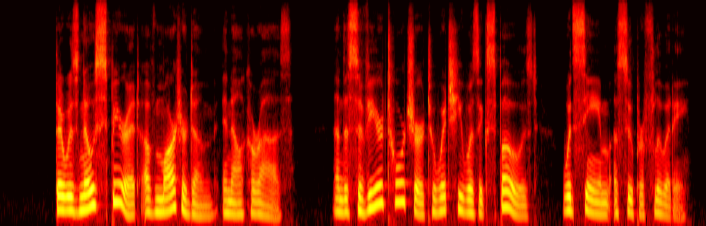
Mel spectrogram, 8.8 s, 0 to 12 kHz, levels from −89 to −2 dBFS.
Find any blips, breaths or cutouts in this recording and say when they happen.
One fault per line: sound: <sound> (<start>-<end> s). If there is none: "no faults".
no faults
